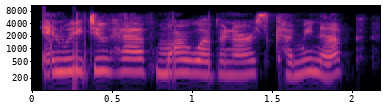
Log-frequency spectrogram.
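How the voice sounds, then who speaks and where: A woman's voice: sits high, flat delivery, fairly quick, no room sound. A woman acting as webinar moderator, giving housekeeping notes and announcements to the attendees. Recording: slightly dull, lo-fi webinar audio.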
